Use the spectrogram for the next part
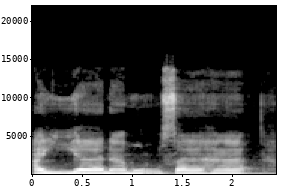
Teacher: ada ro mati, ro sukun, sebelumnya berharokat dhammah, maka dia dibaca tafkhim atau dibaca tebal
